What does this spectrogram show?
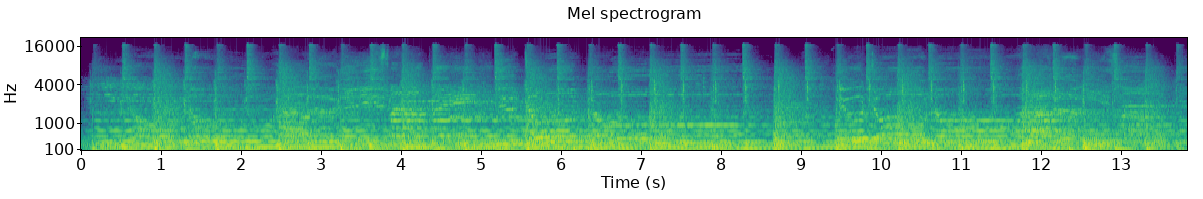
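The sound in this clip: A song played back one full step faster in a sampler: dense, continuous music with steady rhythmic hits and layered sustained tones throughout, without talking.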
